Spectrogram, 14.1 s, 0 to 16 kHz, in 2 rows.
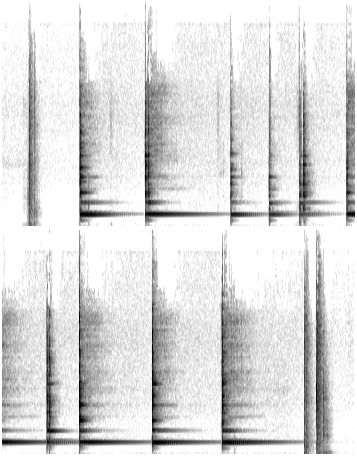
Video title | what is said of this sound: Décalaminage pot Giannelli (Part 2) | Maintenant, ça résonne, donc en fait, c'est bon signe, ça veut dire que la calamine est bien partie.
